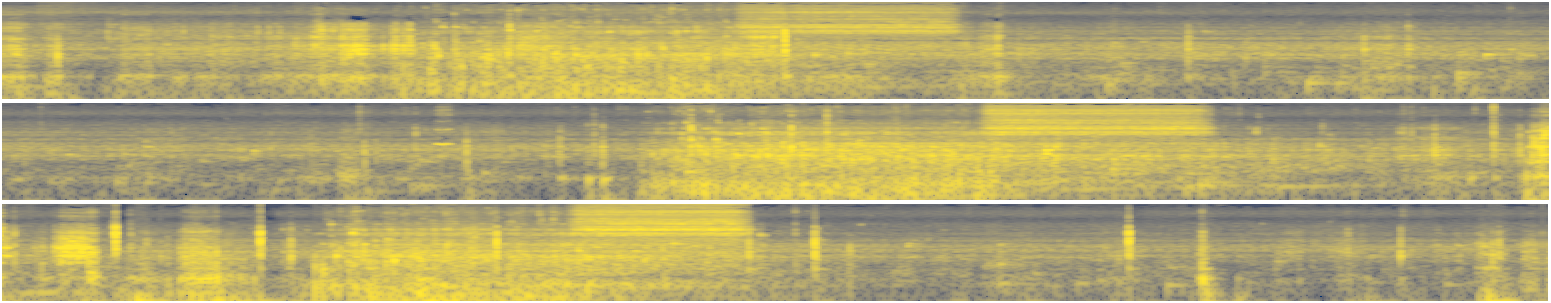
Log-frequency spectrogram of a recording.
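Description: Scuba diver breathing through a regulator underwater: three slow breaths, each a rush of exhaled bubbles with a brief hiss, separated by quieter gaps.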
